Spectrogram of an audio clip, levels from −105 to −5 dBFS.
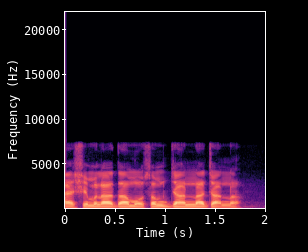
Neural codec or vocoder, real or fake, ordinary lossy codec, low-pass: none; real; none; 7.2 kHz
